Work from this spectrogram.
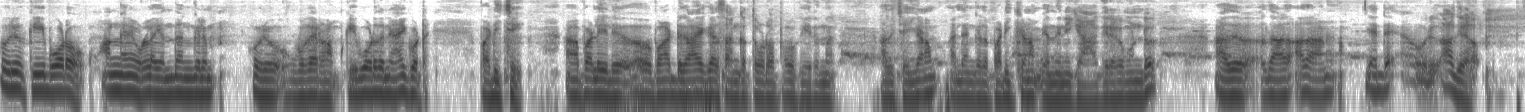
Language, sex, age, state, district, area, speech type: Malayalam, male, 60+, Kerala, Kollam, rural, spontaneous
